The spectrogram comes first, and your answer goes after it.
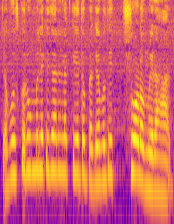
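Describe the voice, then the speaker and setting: A woman telling a romantic story in an unhurried, conversational way, stressing points by repeating them. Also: high-pitched, steady tone, dark tone.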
